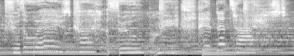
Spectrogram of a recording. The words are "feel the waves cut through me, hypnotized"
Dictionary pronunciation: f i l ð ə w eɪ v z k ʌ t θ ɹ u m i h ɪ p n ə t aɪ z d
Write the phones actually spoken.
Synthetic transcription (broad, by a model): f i ð ə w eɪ z k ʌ θ ɹ u m i h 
